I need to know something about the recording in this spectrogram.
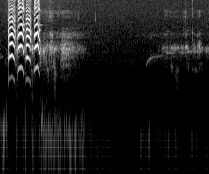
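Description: A squeeze toy pressed by hand gives four quick, loud squeaks, each rising and falling in pitch, in the first second.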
